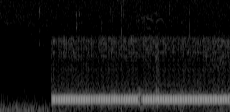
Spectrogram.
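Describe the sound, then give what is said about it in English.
After a short stretch of low background noise, a steady electronic telephone ring tone begins and holds continuously, loud, like an outgoing call ringing out on the line. “He better answer the goddamn phone, this master son of a bitch.”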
